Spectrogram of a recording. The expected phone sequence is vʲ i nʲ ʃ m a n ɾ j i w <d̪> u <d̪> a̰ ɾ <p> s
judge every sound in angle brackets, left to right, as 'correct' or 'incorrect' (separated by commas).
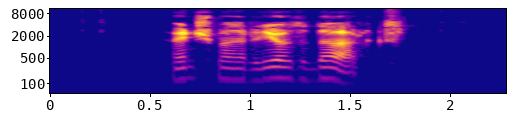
incorrect, correct, incorrect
